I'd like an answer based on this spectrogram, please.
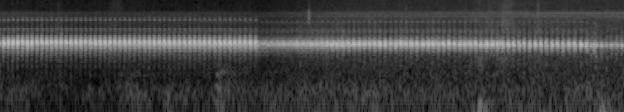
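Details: Frogs, toads and treefrogs chorusing at nightfall at a reservoir pond in front of a house veranda; a dense, steady pulsing trill centred in the mid range fills the clip, with a fainter higher band and a slight drop in intensity midway.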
